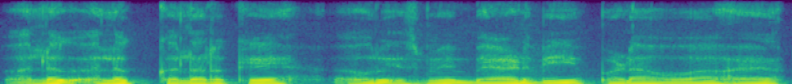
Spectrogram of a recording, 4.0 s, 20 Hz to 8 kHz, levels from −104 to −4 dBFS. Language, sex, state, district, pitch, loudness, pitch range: Hindi, male, Uttar Pradesh, Saharanpur, 130 Hz, -16 LUFS, 125-140 Hz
